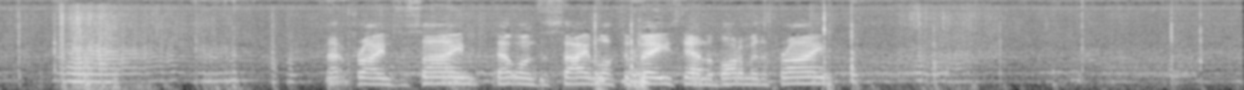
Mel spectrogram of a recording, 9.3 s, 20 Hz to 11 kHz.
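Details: Honey bees from two hives riled by an inspection on 5 March 2022 buzz past close up: a run of loud, pitch-shifting droning bursts, each a second or less, rising and falling as individual bees sweep by, over a low background hum.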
